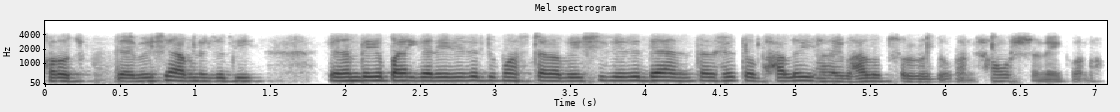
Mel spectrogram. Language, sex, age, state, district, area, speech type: Bengali, male, 45-60, West Bengal, North 24 Parganas, rural, conversation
